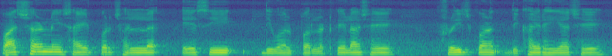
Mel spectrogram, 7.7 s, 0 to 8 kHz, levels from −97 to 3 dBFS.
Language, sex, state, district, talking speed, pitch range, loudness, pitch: Gujarati, male, Gujarat, Valsad, 110 wpm, 100-115 Hz, -19 LUFS, 105 Hz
